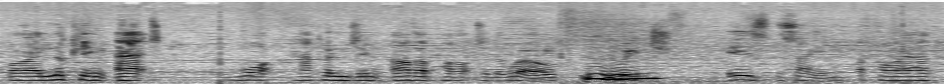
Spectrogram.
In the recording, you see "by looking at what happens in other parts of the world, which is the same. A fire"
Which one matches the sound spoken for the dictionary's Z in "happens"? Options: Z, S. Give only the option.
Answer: Z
